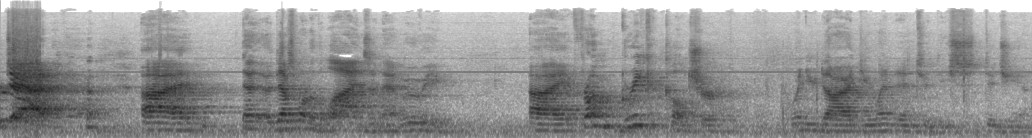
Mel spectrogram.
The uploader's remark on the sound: I delivered the following message at a chapel service for a football team.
